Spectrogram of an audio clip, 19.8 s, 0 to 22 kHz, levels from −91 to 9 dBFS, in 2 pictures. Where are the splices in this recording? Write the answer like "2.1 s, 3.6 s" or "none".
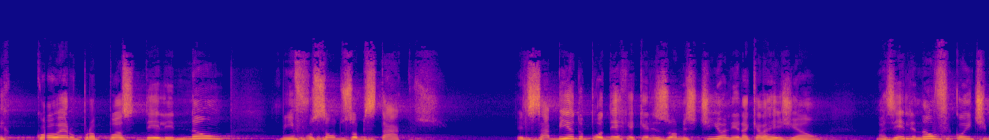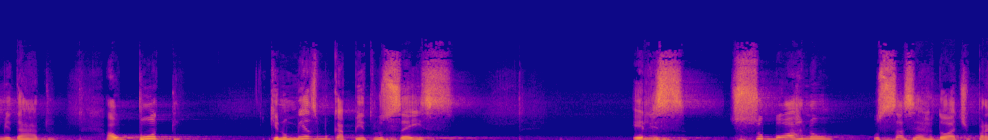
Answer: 17.1 s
